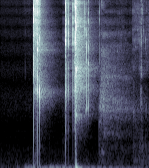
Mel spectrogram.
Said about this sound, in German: Ähm, ich komme nochmal zurück auf mein, auf mein ursprüngliches Thema, indem ich jetzt hier erstens die Dose aufmache, die ich vorhin vergessen habe.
